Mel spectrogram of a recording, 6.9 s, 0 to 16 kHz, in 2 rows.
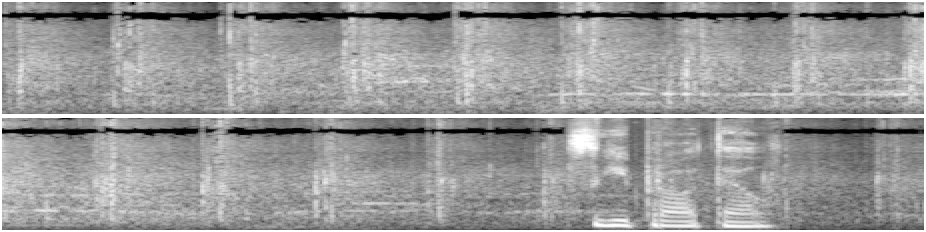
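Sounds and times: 
large crowd applauding after opera performance: 0.0s - 6.9s
shouts and cheers: 0.9s - 5.8s
speech: 5.7s - 6.5s.

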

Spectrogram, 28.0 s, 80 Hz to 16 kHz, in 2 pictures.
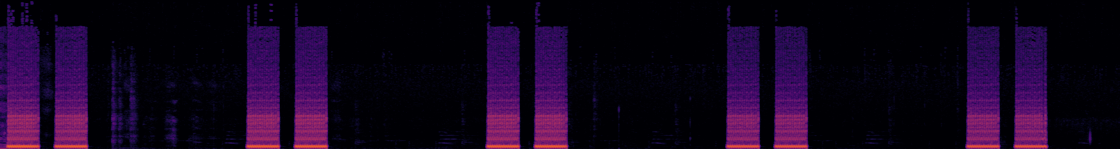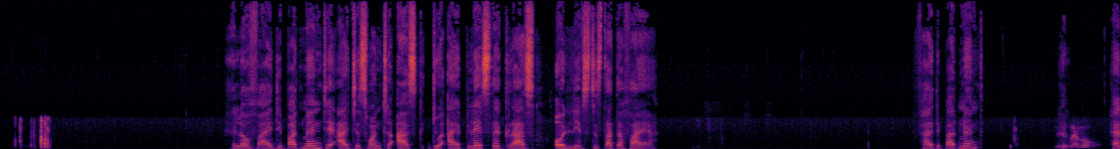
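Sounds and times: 
telephone ringing on an outgoing call to the fire department: 0.0s - 1.2s, 3.1s - 4.2s, 6.1s - 7.2s, 9.1s - 10.2s, 12.1s - 13.2s
speech: 17.1s - 22.3s, 25.5s - 26.4s, 27.2s - 27.9s.

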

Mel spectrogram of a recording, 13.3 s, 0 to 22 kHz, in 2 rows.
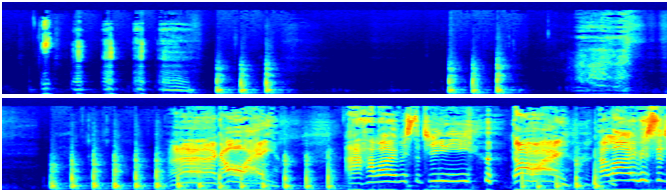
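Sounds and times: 
speech: 0.4s - 0.8s, 10.3s - 13.2s
loud knocking on a door: 2.1s - 2.9s, 4.4s - 5.2s, 7.1s - 10.2s, 11.8s - 13.0s.

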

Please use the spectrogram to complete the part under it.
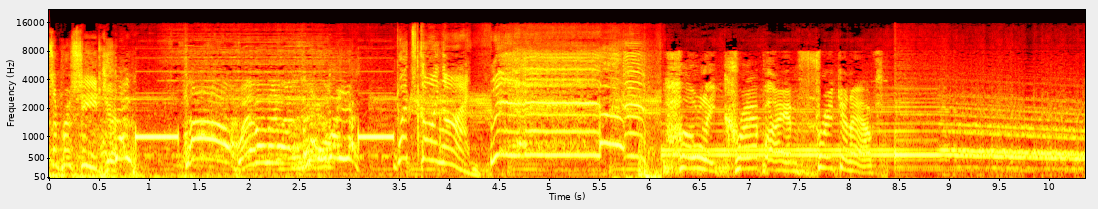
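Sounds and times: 
speech: 0.2s - 2.2s, 6.2s - 8.7s
civil defense siren wailing: 3.3s - 10.3s.

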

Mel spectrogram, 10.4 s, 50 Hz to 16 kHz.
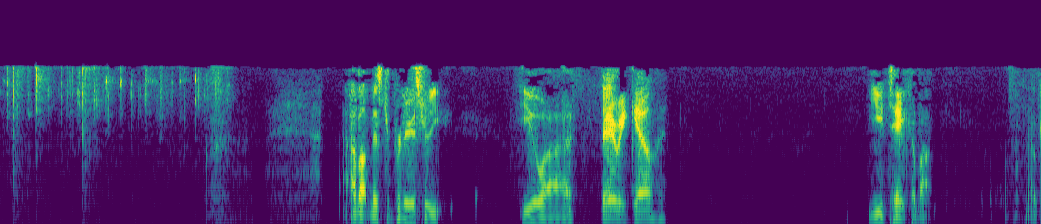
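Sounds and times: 
man typing on a computer keyboard: 0.0s - 2.1s
speech: 3.4s - 4.6s, 5.2s - 6.7s, 8.7s - 9.4s, 10.1s - 10.4s.

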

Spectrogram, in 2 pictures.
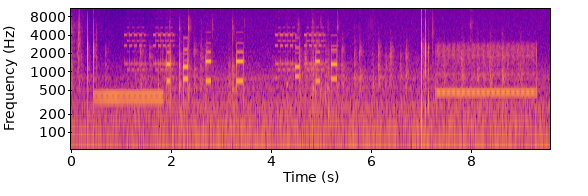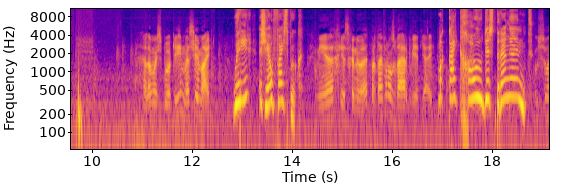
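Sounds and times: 
steady telephone ringing tone for a call: 0.5s - 2.4s, 4.1s - 5.3s, 7.3s - 9.4s
telephone keypad tones while dialing a call: 0.5s - 3.5s, 4.1s - 5.4s, 7.3s - 9.3s
speech: 11.3s - 19.1s.

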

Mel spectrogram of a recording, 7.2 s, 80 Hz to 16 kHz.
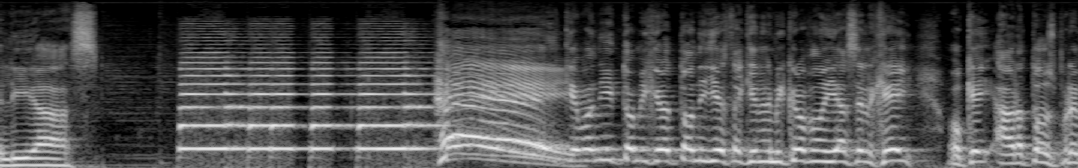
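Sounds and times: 
speech: 0.0s - 0.8s, 3.8s - 7.1s
brassy tone sliding downward in pitch: 1.2s - 3.4s
car horn honking in a rhythmic pattern: 1.2s - 3.6s.

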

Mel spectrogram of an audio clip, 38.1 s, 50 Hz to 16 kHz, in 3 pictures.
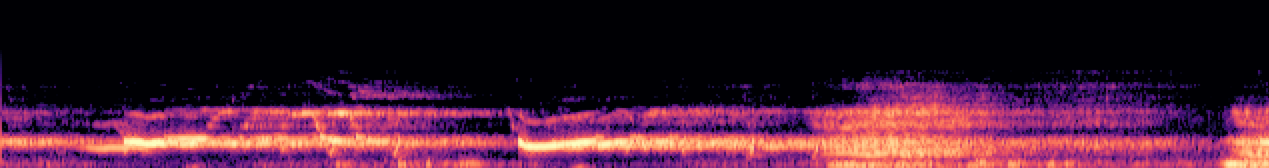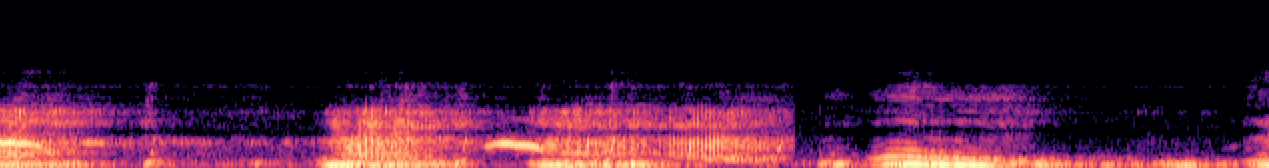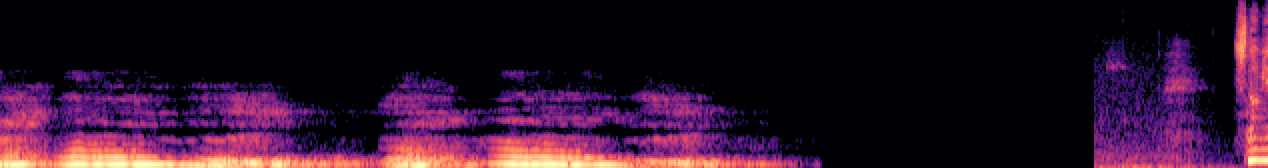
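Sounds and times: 
humpback whale song: 0.0s - 33.4s.

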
